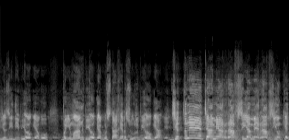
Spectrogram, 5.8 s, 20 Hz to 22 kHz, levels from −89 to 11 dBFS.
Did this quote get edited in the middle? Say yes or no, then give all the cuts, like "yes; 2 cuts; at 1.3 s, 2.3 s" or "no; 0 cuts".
yes; 1 cut; at 3.4 s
